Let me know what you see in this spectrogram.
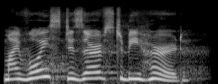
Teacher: This time, do not make every word equally strong. Stress voice, deserves, and heard.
